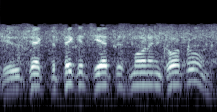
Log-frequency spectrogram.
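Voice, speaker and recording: An actor playing a dry, calm, commanding cavalry captain in a 1950s radio western, terse and understated. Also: male voice, a little high, fast talker, natural voice. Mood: dry, musing. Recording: muffled, hissy 1950s radio recording.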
